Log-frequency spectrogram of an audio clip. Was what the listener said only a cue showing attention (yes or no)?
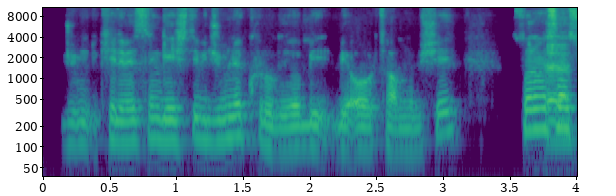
yes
